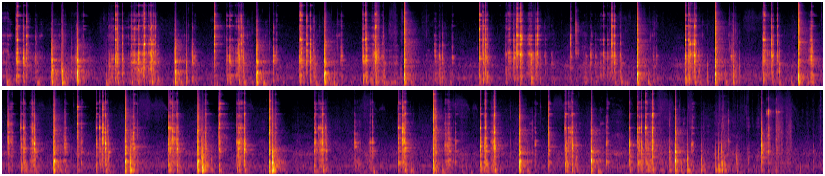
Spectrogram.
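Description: Steel wrench clinking on the nut of a crankshaft installer tool as it is turned in short swings and repositioned, with sharp irregular metal clicks several times a second. The crankshaft is being drawn into its main bearing in the aluminium engine case.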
